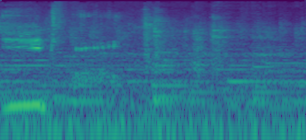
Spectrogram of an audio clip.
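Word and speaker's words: Étoile: It's Eatwall. You should change your name. Everyone asks to pronounce it. But it means star in French.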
